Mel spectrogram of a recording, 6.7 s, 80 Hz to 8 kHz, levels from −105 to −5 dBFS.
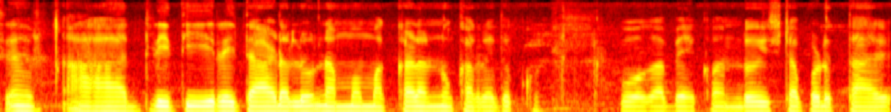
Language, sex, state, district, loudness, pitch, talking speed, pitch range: Kannada, male, Karnataka, Bellary, -18 LUFS, 120 Hz, 110 wpm, 120-125 Hz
